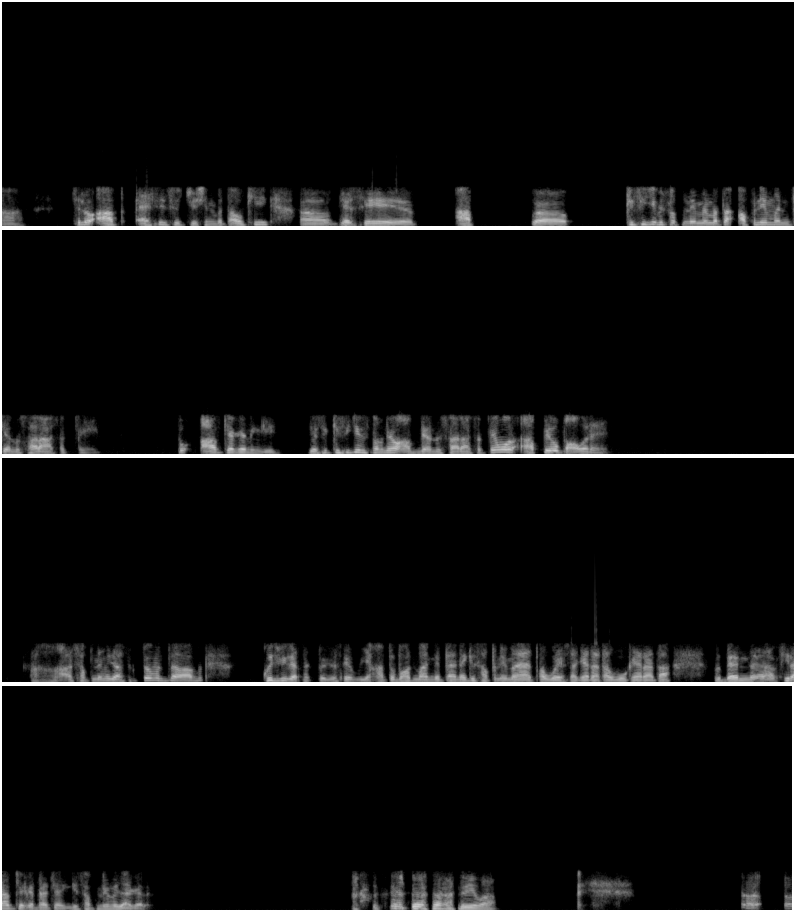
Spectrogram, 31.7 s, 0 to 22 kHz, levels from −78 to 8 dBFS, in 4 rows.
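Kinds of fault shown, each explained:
AMR narrowband mobile codec: This is the mobile speech codec of 2G and 3G networks. It rebuilds the voice from a vocal tract model fed by a few pulses per short subframe. Here it runs the whole clip. Nothing above 4 kHz survives, so the speech sounds narrow and muffled. The damage is plainly audible. There is a buzzy, synthetic edge, which fits a low mode of about 7.4 kbps.
AMR bit errors: On a weak radio link, the less protected bits in a frame can arrive flipped while the check on the key bits still passes. The pulses then land in wrong places, and the finer pitch, gain and spectrum values drift. Five bursts occur, at 3.2 to 3.5 s, 6.5 to 6.7 s, 13.4 to 13.6 s, 23.3 to 23.6 s and 27.5 to 28.0 s. In each, the speech keeps its rough pitch and level but turns hoarse, scratchy and gargly. The bursts near 3.2 s and 27.5 s carry the heaviest error rate, about 15%.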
